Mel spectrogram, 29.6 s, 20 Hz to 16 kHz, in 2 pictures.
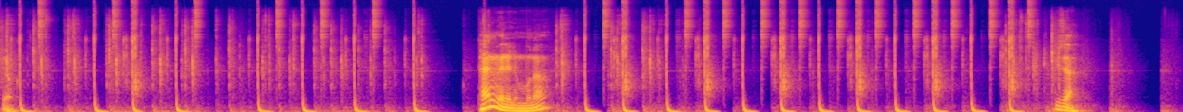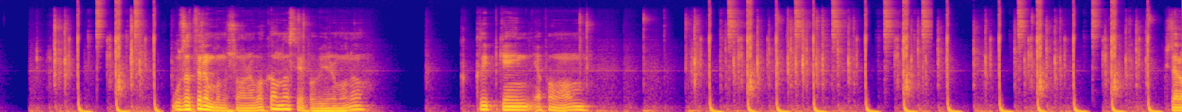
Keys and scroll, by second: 6.6 space, 12.3 space, 12.8 ctrl+s, 15.1 space, 23.1 space.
